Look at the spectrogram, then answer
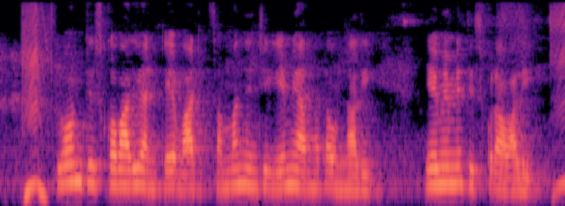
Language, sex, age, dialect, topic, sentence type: Telugu, male, 56-60, Southern, banking, question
